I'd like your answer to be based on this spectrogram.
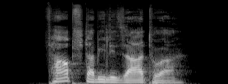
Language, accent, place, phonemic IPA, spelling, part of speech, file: German, Germany, Berlin, /ˈfaʁpʃtabiliˌzaːtoɐ̯/, Farbstabilisator, noun, De-Farbstabilisator.ogg
- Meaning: colour retention agent (compound added to a food product)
